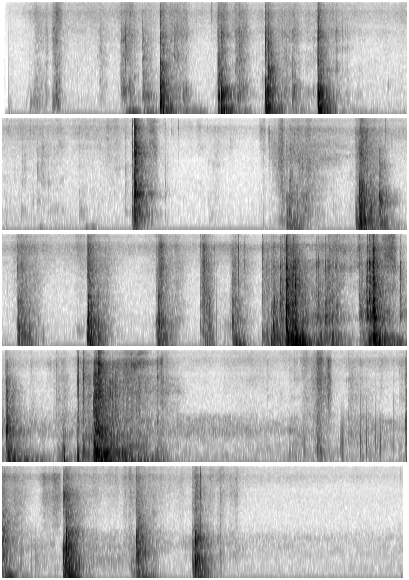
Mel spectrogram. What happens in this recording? walked towards the bedroom door, opened it,turned on the lights and went towards the window and opened it.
